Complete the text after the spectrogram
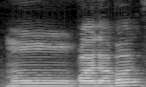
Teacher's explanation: یہاں بھی ہم نے کیا دیکھنا ہے, نون کے بعد نہ حروف حلقی, نہ یرملون, نہ با, تو کیسے آواز وائس آئے گی, منقلبا, فوری طور پہ جو نون ہے ناک کے اندر چلا جائے گا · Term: اخفا غنہ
